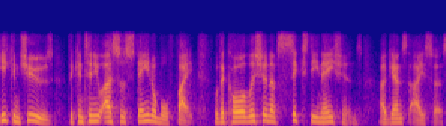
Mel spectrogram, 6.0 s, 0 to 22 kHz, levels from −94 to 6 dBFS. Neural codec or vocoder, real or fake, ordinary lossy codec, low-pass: codec, 16 kHz, 0.3 kbps, FocalCodec; fake; Opus, 16 kbps; 7.2 kHz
